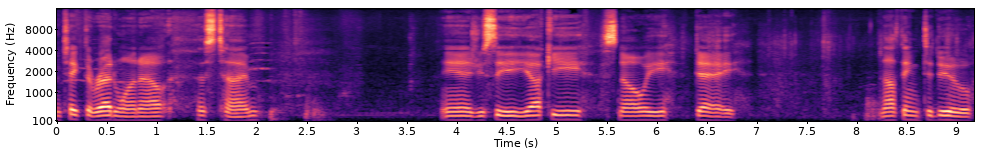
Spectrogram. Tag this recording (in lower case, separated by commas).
speech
